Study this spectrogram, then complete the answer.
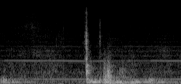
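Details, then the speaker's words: Lamborghini Gallardo Superleggera E-Gear single-clutch transmission, foot on brake, shifted to neutral: click then steady electric hum of hydraulic pump building pressure for clutch and shift actuators; normal. "i'm putting neutral that's the pump that's the hydraulic pump so every time i shift the gear"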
